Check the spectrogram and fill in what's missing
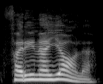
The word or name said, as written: farinaiola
